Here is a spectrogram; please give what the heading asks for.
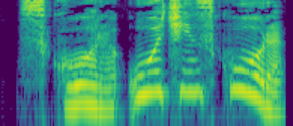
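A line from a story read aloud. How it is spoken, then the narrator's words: Reassuring young woman. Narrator (Russian): заверила девушка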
